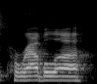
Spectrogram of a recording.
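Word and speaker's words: parabolae: latin parabola which is pronounced like the word i at the end even though it's a e is called a diphthong it's two vowels that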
